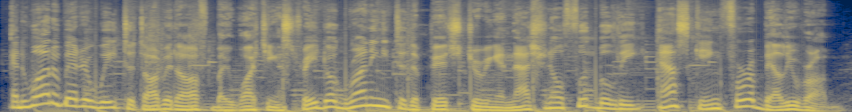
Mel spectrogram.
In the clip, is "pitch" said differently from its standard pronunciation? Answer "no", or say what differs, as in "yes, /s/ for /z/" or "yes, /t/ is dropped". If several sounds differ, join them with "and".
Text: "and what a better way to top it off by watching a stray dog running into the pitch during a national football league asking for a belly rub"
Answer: no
